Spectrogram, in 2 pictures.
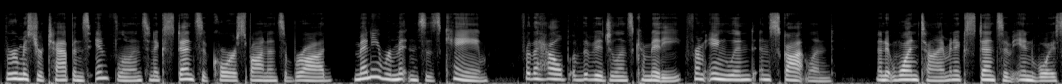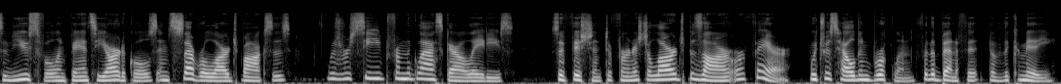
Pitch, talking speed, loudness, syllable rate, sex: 200 Hz, 180 wpm, -17 LUFS, 5.9 syllables/s, female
